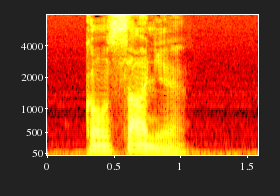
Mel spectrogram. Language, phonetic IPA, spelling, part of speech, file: Polish, [kɔ̃w̃ˈsãɲɛ], kąsanie, noun, Pl-kąsanie.ogg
